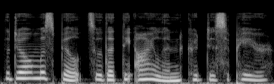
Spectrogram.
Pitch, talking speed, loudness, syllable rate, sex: 220 Hz, 220 wpm, -17 LUFS, 4.9 syllables/s, female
